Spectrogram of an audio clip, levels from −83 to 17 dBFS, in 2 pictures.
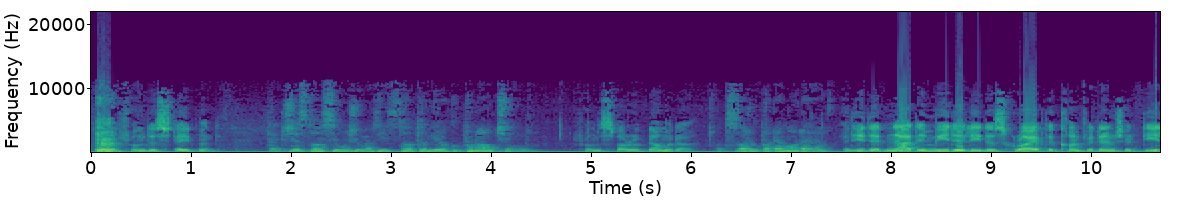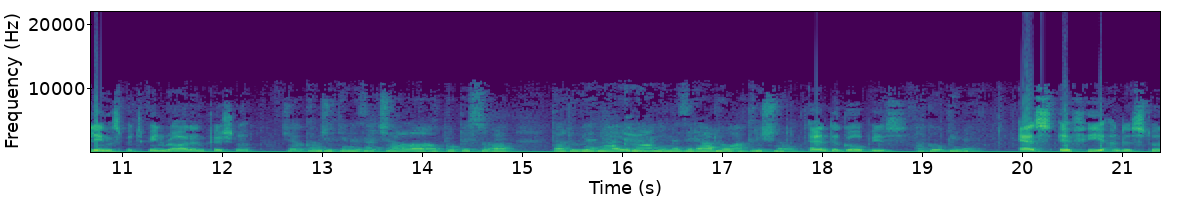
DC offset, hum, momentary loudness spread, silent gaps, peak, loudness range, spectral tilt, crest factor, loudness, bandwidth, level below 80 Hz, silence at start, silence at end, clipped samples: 10%; none; 14 LU; none; 0 dBFS; 7 LU; -5 dB/octave; 16 dB; -14 LUFS; 12 kHz; -46 dBFS; 0.05 s; 0 s; 0.3%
